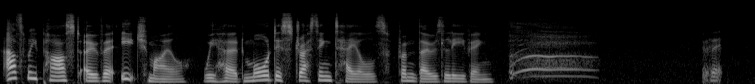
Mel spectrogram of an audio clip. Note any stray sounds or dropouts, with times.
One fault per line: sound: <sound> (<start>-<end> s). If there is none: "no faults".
sound: breath (5.1-6.0 s)
sound: laugh (7.0-7.2 s)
